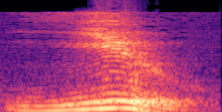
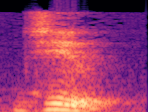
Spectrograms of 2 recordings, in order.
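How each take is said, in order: First: The word begins with a y sound. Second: The word begins with a j sound. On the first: The speaker calls it right. "It's you" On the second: The speaker calls it wrong. "You don't want to say j"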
